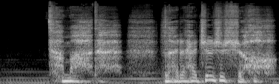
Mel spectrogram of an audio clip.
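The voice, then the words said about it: Quiet muttered cursing. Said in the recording (Chinese): “小声地骂道”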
